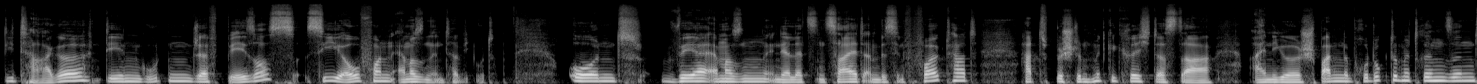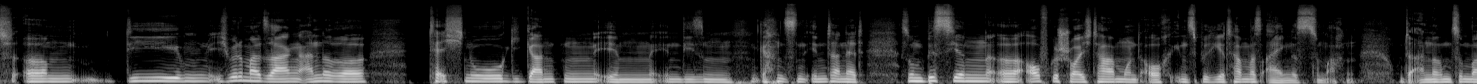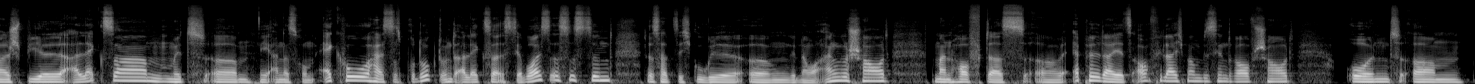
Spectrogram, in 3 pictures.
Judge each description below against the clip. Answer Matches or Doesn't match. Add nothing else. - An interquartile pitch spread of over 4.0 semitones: Matches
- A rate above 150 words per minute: Doesn't match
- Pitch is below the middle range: Matches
